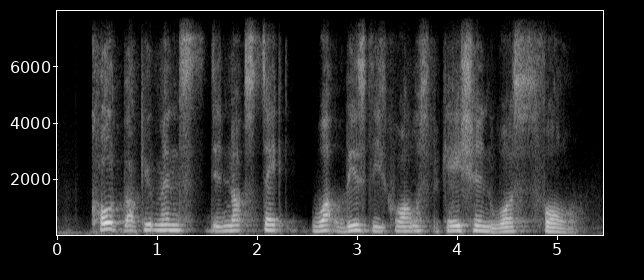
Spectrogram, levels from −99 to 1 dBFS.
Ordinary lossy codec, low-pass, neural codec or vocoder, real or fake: Opus, 24 kbps; 7.2 kHz; codec, 16 kHz in and 24 kHz out, 0.4 kbps, LongCat-Audio-Codec, fine tuned four codebook decoder; fake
